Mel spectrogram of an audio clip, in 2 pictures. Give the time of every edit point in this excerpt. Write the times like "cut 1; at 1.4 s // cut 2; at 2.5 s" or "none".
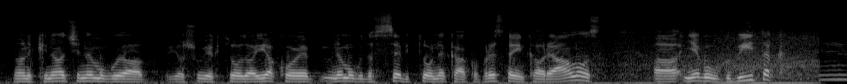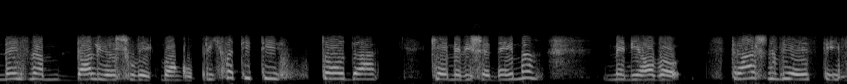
cut 1; at 9.8 s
